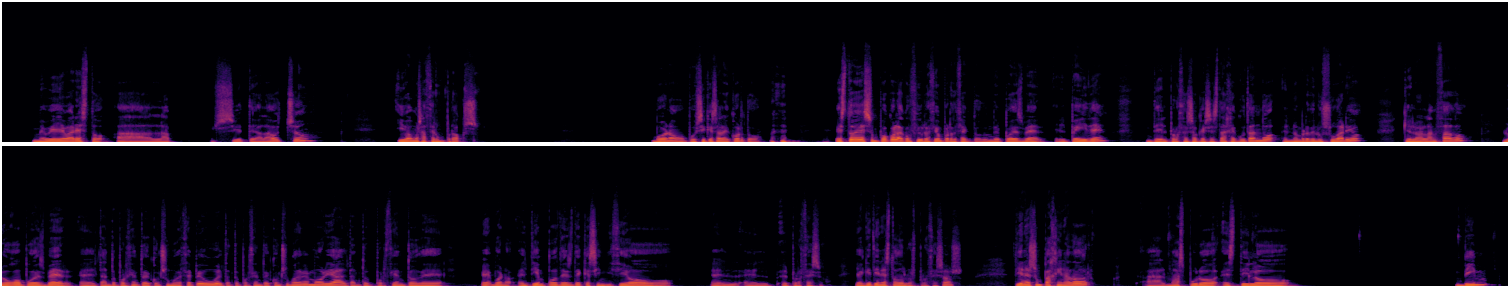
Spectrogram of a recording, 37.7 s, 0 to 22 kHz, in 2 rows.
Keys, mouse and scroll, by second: 0.1 super+l, 3.6 shift+super+9, 5.1-6.4 typing, 32.4 d, 33.3 d, 34.4 typing, 35.7-37.6 typing.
